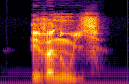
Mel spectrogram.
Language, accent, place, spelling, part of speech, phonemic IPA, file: French, France, Lyon, évanoui, verb, /e.va.nwi/, LL-Q150 (fra)-évanoui.wav
- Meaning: past participle of évanouir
